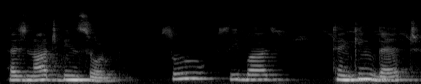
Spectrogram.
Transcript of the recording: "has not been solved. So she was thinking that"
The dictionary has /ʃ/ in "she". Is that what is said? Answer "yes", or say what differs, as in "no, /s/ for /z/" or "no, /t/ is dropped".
no, /s/ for /ʃ/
